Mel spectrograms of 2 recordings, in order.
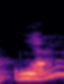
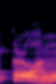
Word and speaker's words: ก๋วง: ได้ นะ ครับ อ่า เปิ้น ก็ อ่าน ว่า กวง นะ ครับ มา ไม่ ใช่ กลวง นะ ครับ หลวง มัน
